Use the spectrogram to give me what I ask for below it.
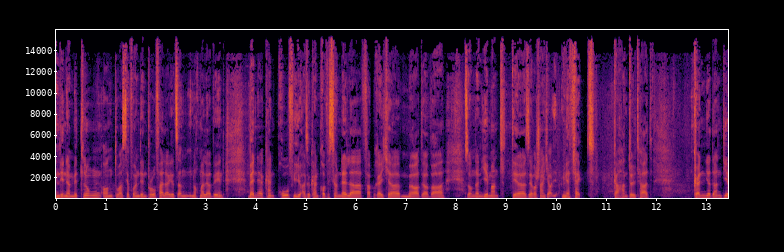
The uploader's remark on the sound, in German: Da es sich bei der folgenden Aufnahme um einen Live-Mitschnitt handelt, kommt es teilweise zu Nachlässen in der Sound-Qualität. In einer Sonderfolge von Spurensuche präsentieren wir einen Live-Mitschnitt von der Frankfurter Buchmesse.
